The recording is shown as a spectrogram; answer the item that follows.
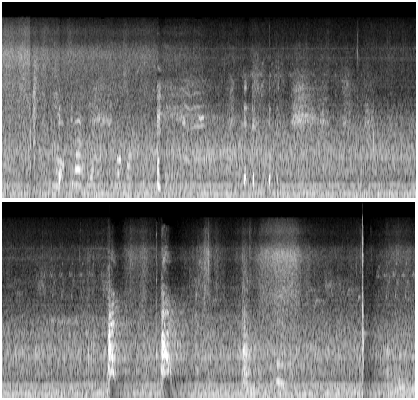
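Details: Max, a pet cocker spaniel afraid of going into a tunnel that holds his treats, gives a few sharp, short barks spaced apart late in the recording, over people talking and a steady low background hum.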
